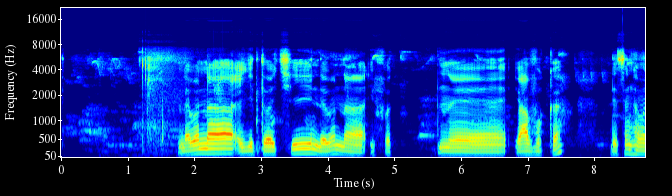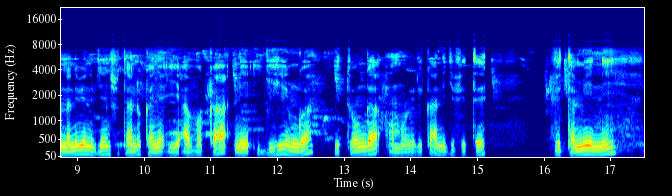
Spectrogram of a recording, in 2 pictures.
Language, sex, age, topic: Kinyarwanda, male, 36-49, agriculture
